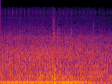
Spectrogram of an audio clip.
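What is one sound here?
A truck cab door slams shut.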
